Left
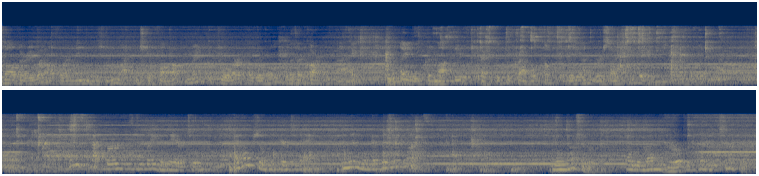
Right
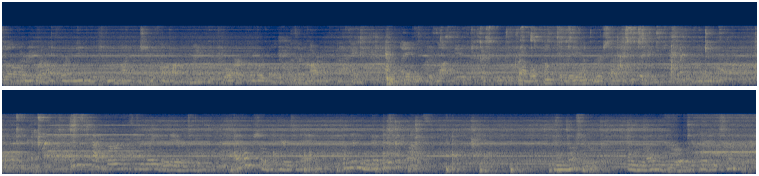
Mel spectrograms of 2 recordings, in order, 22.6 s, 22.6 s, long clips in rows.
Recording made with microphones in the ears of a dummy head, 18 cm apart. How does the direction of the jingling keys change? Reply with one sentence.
You can hear the jingling keys go left and come back.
